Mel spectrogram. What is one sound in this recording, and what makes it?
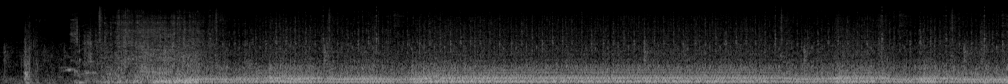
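A vehicle engine hums loudly, wavering up and down in pitch.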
